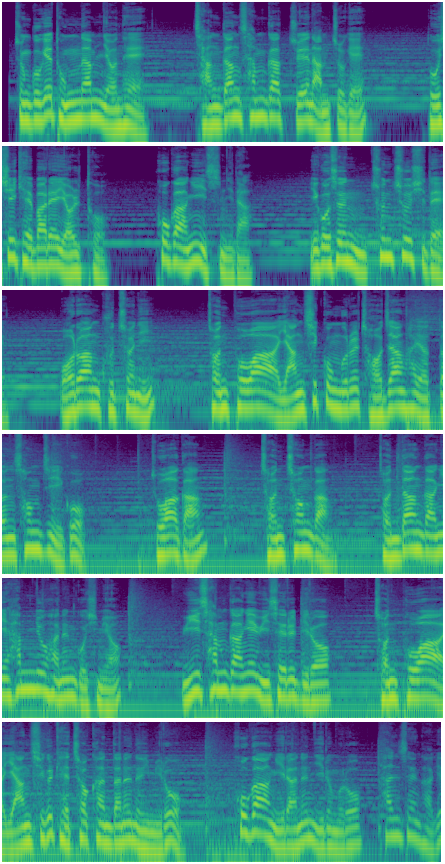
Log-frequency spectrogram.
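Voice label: Korean, male; Professionelle Sprecher und Sprecherinnen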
